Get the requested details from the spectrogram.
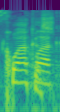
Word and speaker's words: Quercus: Quercus. – Published by Quercus.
